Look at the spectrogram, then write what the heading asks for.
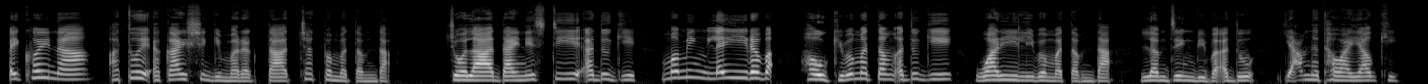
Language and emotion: Manipuri, happy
